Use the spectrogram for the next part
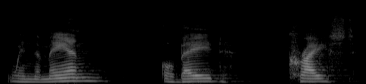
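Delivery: soft, word by word with long pauses; hushed, deliberate. Real, not acted. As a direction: let each word land quietly, slowing right down. Solemn key point of sermon.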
